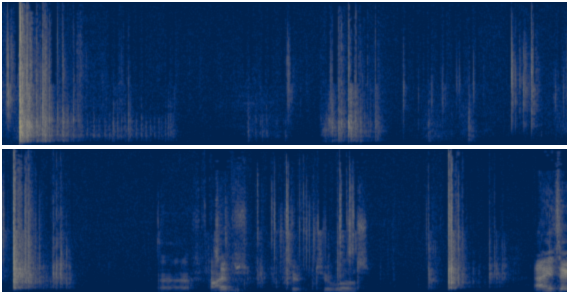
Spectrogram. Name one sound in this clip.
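Dice clatter and rattle around in a plastic bowl.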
